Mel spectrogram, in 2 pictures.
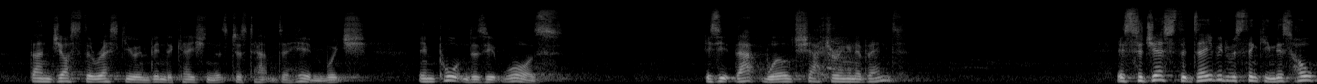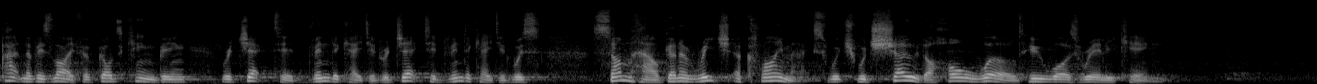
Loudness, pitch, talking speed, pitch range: -33 LUFS, 135 Hz, 135 wpm, 115-155 Hz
